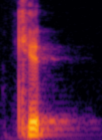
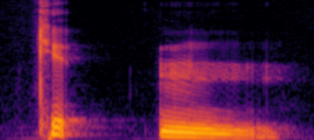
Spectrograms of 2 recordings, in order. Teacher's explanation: When you have T-E-N, T-O-N, or T-A-I-N at the end of the word, and the syllable is not stressed, the T makes a different sound. We have to make a stop T and link it to the N.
